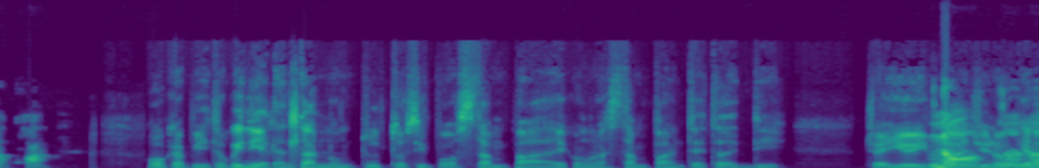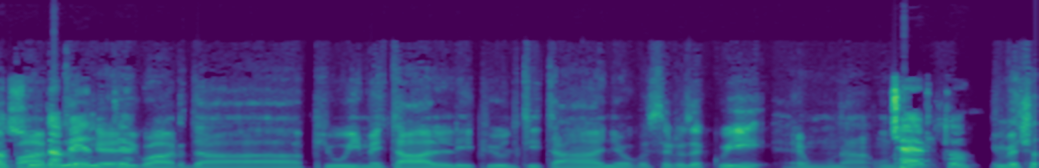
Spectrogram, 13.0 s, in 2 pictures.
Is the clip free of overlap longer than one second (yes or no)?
no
